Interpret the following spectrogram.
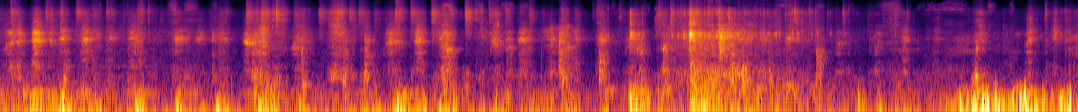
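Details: Hungry female Samoyed eating lamb indoors, panting in rapid, breathy huffs mixed with wet chewing and mouth noises, with a low background hum throughout.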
